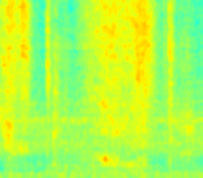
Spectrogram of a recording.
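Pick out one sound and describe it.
Sticky tape peels off a roll with a soft rasp.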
